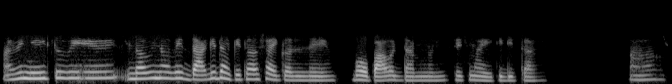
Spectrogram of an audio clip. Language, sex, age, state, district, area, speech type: Goan Konkani, female, 18-30, Goa, Canacona, rural, conversation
